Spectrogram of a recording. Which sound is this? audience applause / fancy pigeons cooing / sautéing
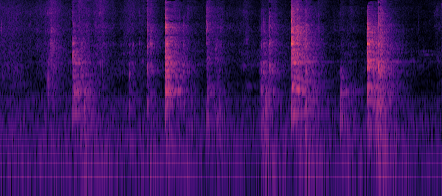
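sautéing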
